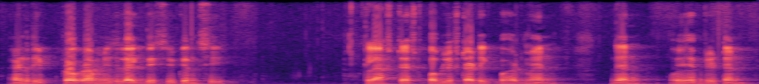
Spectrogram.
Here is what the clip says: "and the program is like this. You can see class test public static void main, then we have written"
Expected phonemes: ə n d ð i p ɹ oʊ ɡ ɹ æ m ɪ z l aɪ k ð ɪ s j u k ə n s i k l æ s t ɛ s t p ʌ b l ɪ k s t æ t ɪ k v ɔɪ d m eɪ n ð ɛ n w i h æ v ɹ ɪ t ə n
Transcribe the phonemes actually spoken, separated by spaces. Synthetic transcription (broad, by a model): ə n d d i p ɹ oʊ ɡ ɹ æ m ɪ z l aɪ k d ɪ s j u k ə n s i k l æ s t ɛ s t p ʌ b l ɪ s t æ t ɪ k b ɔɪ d m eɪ n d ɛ n w i h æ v ɹ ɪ t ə n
